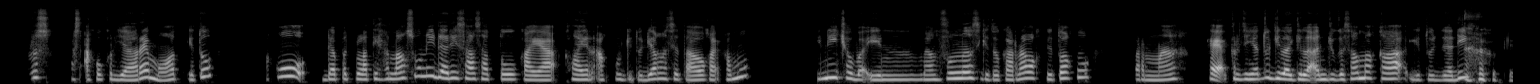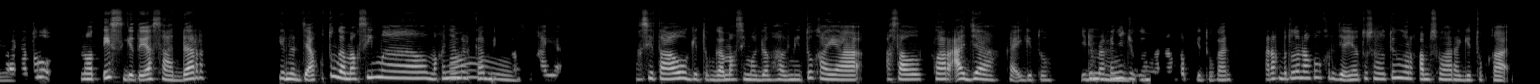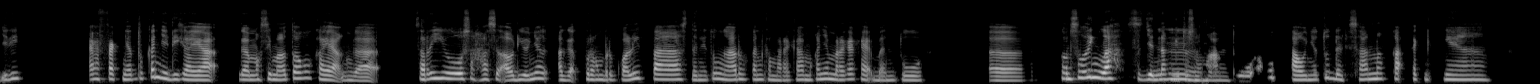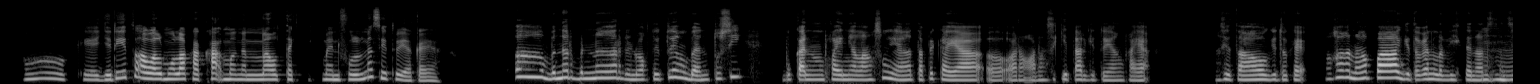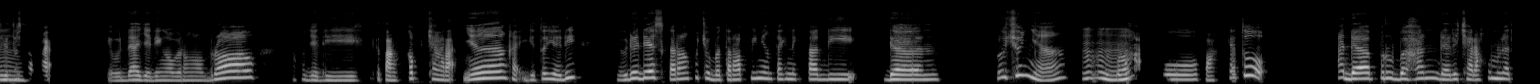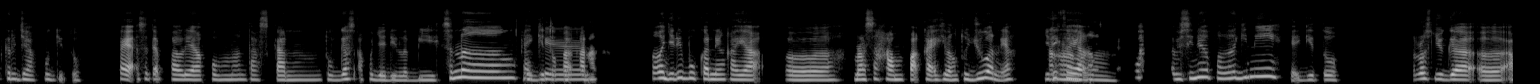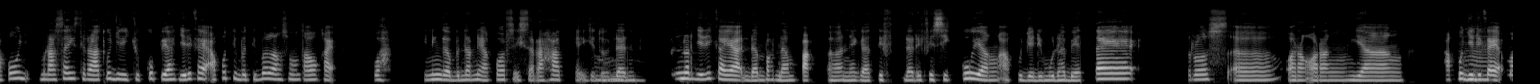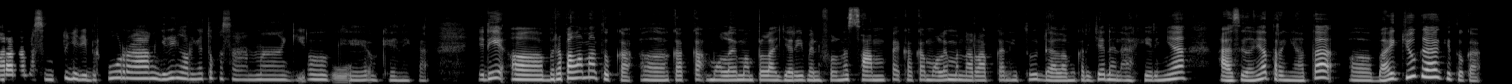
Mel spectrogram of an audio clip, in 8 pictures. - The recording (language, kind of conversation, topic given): Indonesian, podcast, Bagaimana mindfulness dapat membantu saat bekerja atau belajar?
- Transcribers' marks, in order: in English: "remote"; in English: "mindfulness"; chuckle; in English: "notice"; in English: "mindfulness"; unintelligible speech; in English: "mindfulness"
